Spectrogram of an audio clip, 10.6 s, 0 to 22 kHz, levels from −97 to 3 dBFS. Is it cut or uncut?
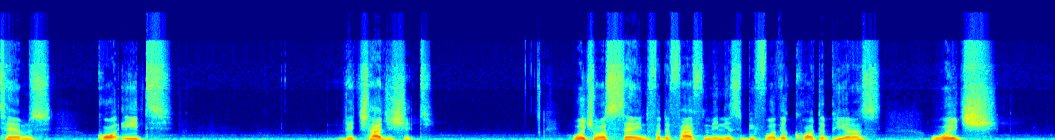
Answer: uncut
